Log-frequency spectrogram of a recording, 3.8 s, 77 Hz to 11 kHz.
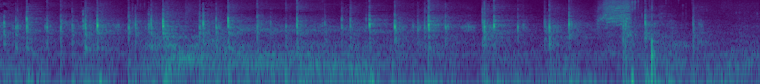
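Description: A hollow plastic skull decoration is held close and tapped and scratched with long claw nails. About twenty quick, bright, dry taps with a hollow ring near 2.5 kHz are followed by a short hissy scratch near the end.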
